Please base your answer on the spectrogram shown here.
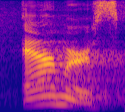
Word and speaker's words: Amherst: colleges one could imagine Ammerst College and note that the H is silent was established in 1821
